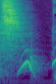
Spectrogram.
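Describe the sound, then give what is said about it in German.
A single sharp sneeze bursts out with a hissing blast, then a brief voiced tail, followed by the start of another sound right after. “Gesundheit. Gesundheit. Danke.”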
